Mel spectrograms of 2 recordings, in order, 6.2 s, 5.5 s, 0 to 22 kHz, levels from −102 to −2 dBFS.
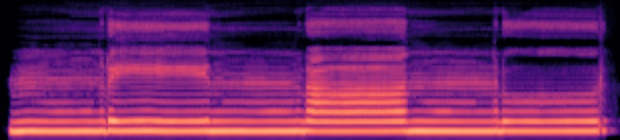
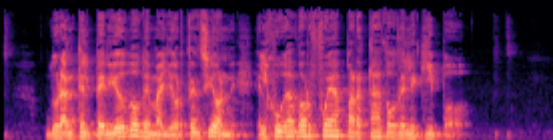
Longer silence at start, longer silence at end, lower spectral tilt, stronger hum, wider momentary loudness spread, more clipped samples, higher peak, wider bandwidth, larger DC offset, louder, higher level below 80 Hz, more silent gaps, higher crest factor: second, 0.1 s vs 0.45 s; second, 0.15 s vs 0.9 s; second, -3.5 dB/octave vs -6 dB/octave; neither; second, 4 LU vs 10 LU; neither; second, -10 dBFS vs -2 dBFS; second, 12.5 kHz vs 16.5 kHz; neither; second, -23 LUFS vs -19 LUFS; second, under -90 dBFS vs -54 dBFS; neither; second, 12 dB vs 18 dB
